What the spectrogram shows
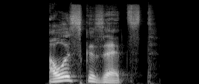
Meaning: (verb) past participle of aussetzen; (adjective) 1. exposed 2. deferred, suspended 3. abandoned
- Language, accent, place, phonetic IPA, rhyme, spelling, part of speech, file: German, Germany, Berlin, [ˈaʊ̯sɡəˌzɛt͡st], -aʊ̯sɡəzɛt͡st, ausgesetzt, verb, De-ausgesetzt.ogg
